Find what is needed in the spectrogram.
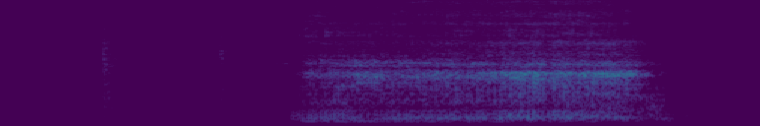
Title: Snoring Husband!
